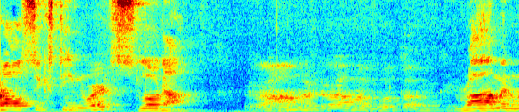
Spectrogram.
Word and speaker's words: Rama: 16 words slow down ram and ram are both okay there that has been uh you can pronounce it in one or two it is technically rama two syllables but yes in the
